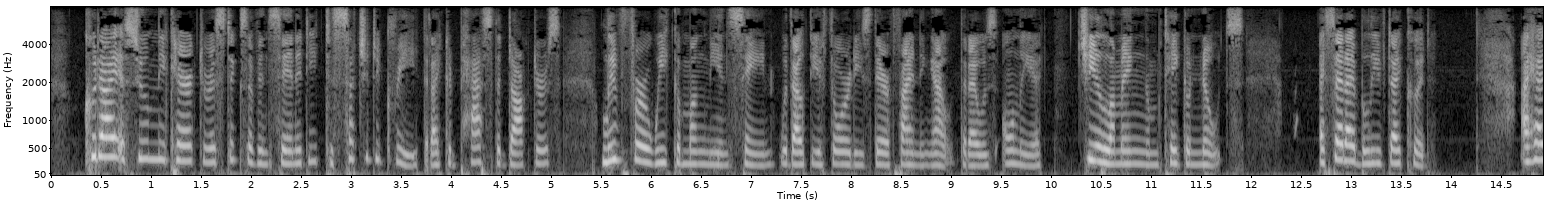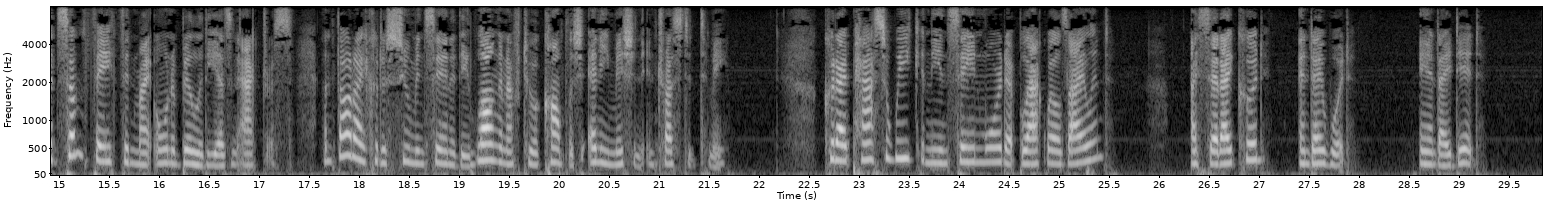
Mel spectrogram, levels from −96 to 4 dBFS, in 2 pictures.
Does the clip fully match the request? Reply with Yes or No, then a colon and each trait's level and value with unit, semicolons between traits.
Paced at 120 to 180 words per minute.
No: average, 190 wpm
